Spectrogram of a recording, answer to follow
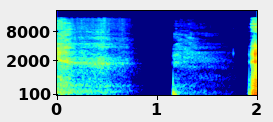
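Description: A man's breath between sentences: the end of a word fades out, then a small mouth click and a soft in-breath just before he speaks again.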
